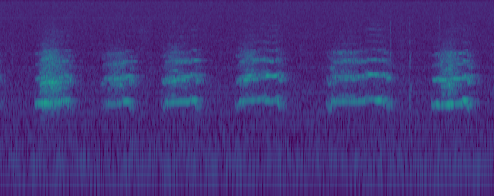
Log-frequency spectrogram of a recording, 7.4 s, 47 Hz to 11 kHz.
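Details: Indoors, Tigger the 25-pound house cat wails as he brings his sock kitten to bed, six sustained yowling meows with rich overtones, steady and level in pitch, spaced about a second apart in a quiet room.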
